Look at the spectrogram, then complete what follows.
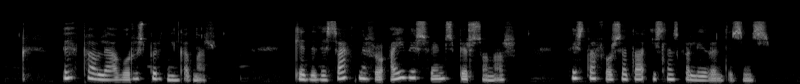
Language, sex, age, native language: Icelandic, female, 18-19, Icelandic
